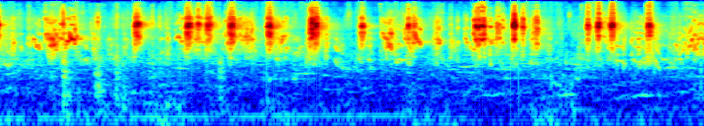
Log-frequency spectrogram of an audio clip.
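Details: Budgerigars chattering steadily throughout: a dense run of high, sharp chirps and short squawks arriving in irregular quick bursts, several birds overlapping, with a faint low hum beneath.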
